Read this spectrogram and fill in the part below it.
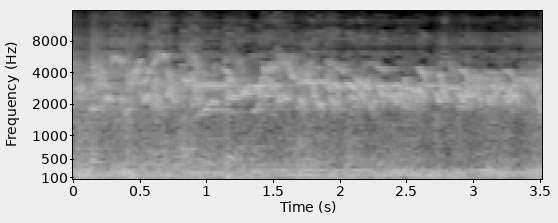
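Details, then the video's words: Greater green leafbird pouring out its song material, a dense continuous run of quick twittering, chirping and warbled notes high in pitch, with a steady low hum underneath. "Cucak Hijau"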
